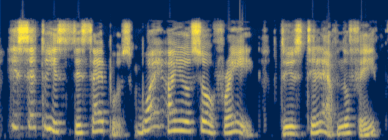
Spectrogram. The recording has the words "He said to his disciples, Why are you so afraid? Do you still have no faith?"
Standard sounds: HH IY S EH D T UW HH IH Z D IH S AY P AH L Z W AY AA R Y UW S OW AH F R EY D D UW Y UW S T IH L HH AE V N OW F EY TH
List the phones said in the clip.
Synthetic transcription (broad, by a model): HH IY S EH D T UW HH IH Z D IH S AY P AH L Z W AY AA R Y UW S OW AH F R EY D D UW Y UW S T IH L HH AE V N OW F EY TH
